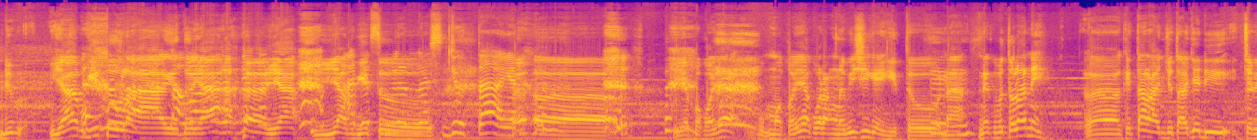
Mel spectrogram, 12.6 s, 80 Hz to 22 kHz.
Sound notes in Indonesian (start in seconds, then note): 2.1 tertawa; 6.8 terkesiap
